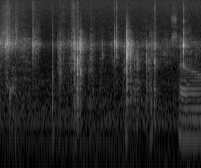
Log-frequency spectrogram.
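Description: Hands handling a stack of scrapbook paper pads and small ribbon spools on a wooden table: a few sharp taps and paper rustles, spaced irregularly.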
